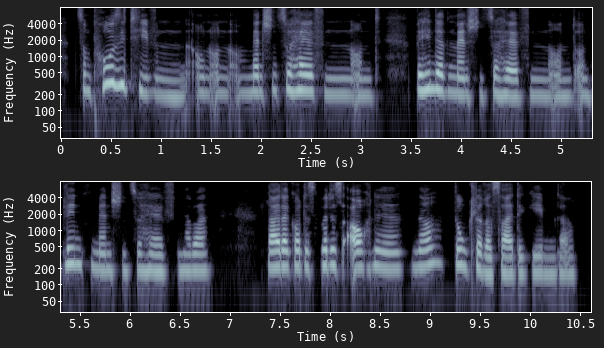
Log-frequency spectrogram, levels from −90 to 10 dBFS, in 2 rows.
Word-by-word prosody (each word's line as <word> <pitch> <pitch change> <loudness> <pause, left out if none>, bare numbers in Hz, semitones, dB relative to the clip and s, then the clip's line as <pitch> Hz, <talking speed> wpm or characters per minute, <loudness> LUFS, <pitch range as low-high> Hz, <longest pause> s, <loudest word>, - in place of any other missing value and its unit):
zum 240 -2 -5
Positiven 210 - +1
und 215 -1 -9
und 210 -1 -9
um 210 -2 -11
Menschen 220 +2 -1
zu 240 - +1
helfen 215 -4 +1
und 190 -1 -8 0.3
behinderten 235 -1 +5
Menschen 200 -1 -2
zu 205 +3 -2
helfen 190 0 -1
und 185 0 -8
und 195 -4 -8
blinden 235 -2 -2
Menschen 185 -1 -4
zu 190 +1 -4
helfen, 185 0 -4
aber 185 0 0 0.6
leider 210 +1 +8
Gottes 210 -2 0
wird 220 0 +3
es 225 - +1
auch 205 0 +5
'ne, 200 -2 -1
ne, 225 +4 -1
dunklere 205 -7 +1
Seite 160 0 +2
geben 160 0 -7
da. 160 0 -7
205 Hz, 175 wpm, -25 LUFS, 185-220 Hz, 0.6 s, leider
